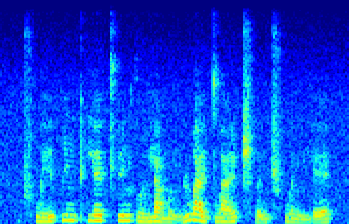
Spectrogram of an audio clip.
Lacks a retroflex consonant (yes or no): no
